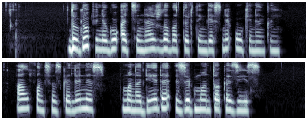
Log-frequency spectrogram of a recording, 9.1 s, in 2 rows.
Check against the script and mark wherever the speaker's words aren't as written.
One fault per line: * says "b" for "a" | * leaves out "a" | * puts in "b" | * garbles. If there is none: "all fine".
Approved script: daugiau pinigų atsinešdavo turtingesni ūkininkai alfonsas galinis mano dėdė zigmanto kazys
all fine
